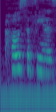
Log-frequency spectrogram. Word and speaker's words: Josefina: it will tell you what the word means and how to pronounce it remember that in spanish j is pronounced like h that means joseph josefina's name is pronounced josefina i'm gonna start crying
